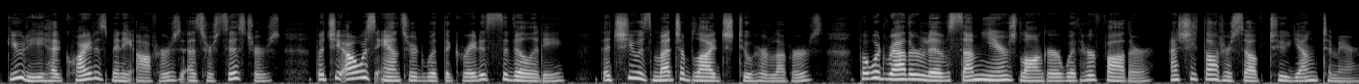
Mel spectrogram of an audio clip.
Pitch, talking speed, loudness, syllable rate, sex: 190 Hz, 190 wpm, -19 LUFS, 5.1 syllables/s, female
